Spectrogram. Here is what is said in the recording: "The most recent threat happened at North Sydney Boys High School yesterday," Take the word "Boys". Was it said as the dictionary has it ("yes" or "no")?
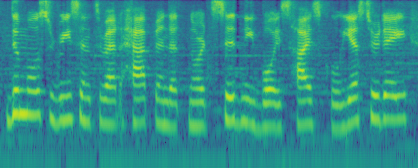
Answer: no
